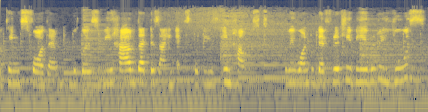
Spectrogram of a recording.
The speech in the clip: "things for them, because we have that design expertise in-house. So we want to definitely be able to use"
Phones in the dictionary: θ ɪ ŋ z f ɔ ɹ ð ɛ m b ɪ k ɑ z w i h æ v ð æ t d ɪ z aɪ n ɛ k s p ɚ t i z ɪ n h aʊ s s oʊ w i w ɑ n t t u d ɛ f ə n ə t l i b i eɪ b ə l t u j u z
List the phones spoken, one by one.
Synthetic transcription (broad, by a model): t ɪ ŋ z f ɔ ɹ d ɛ m b ɪ k ɑ z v i h æ v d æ t d ɪ z aɪ n ɛ k s p ɚ t i z ɪ n h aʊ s s oʊ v i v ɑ n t t u d ɛ f ə n ə t l i b i eɪ b ə l t u j u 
